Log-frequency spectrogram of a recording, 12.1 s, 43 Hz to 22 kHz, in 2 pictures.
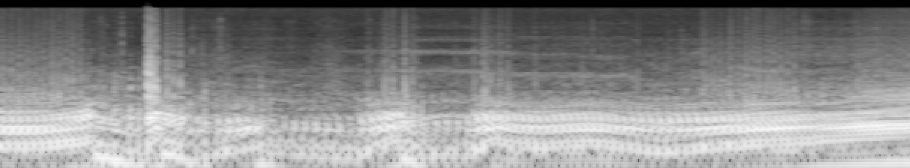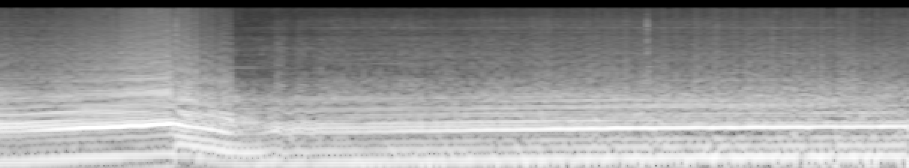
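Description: Suzuki V-Strom 650's V-twin engine under way: the revs climb steadily for about three seconds, drop sharply about seven seconds in, then hold steady at a lower pitch. A brief knock about a second in.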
